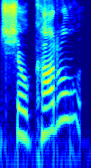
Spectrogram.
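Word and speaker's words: Xóchitl: Is it Chocotl? Yeah.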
